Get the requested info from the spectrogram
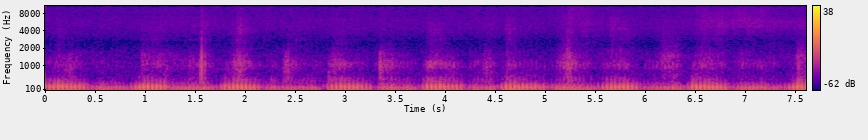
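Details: Purring house cat being brushed and groomed, stereo recording: low vibrating purr rising on each inhale and exhale, about once per second, with light brush scratches and small clicks over it.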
